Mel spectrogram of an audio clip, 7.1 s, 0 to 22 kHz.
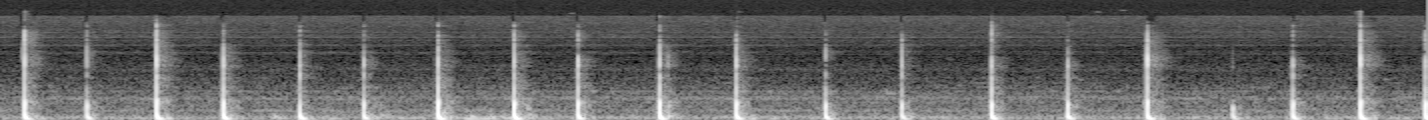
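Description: A thin wooden piece and fingernails scratch the rim of a gold metal screw lid on a small, mostly empty glass jar held sideways. About 20 short, sharp ticks come at a quick, slightly uneven pace, each a dull low knock with a brief bright click and almost no ring. The clip has no speech.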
